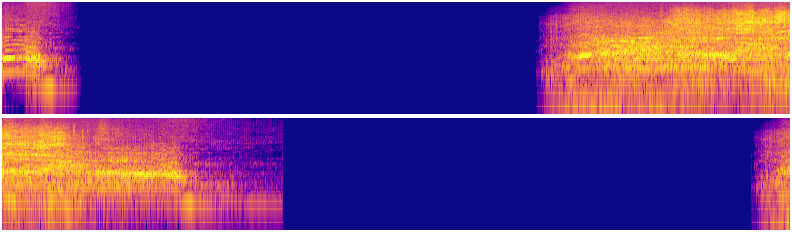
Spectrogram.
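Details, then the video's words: Hippopotamus from the Congo producing a long, rough, pulsing roar of about six seconds, deep and noisy throughout, with brief call fragments at the very start and end. "Hippo (Congo) Sounds"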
